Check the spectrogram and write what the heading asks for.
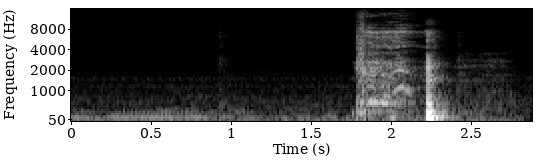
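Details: Person coughing in background of a live game stream.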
